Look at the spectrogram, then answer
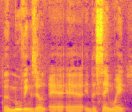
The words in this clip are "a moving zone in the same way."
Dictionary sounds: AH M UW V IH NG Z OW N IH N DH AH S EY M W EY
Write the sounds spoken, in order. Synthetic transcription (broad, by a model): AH M UW V IH NG Z OW N IH N DH AH S EY M W EY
